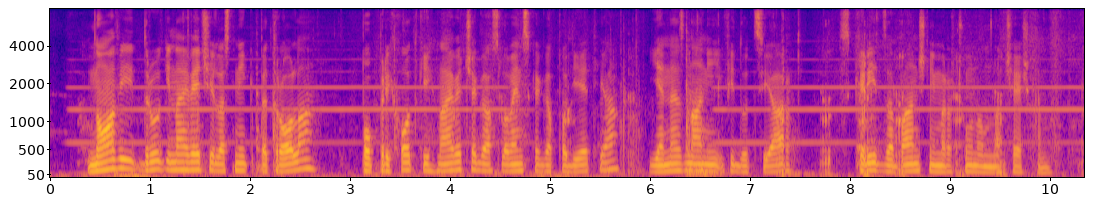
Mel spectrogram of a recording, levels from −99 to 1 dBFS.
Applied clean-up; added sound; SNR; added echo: none; Livestock, farm animals, working animals + Wind instrument, woodwind instrument; 12 dB; none.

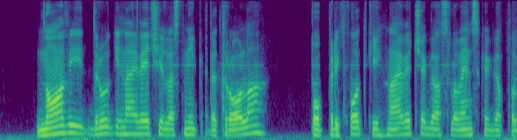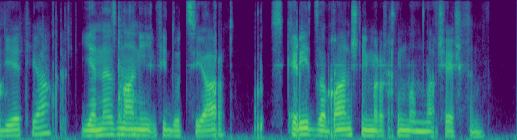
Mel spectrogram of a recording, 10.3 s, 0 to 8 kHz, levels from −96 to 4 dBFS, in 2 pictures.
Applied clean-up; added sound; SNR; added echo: neural diffusion model UNIVERSE++.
